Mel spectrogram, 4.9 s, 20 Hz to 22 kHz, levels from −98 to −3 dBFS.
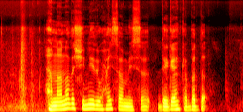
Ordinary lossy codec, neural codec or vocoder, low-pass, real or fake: none; none; none; real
